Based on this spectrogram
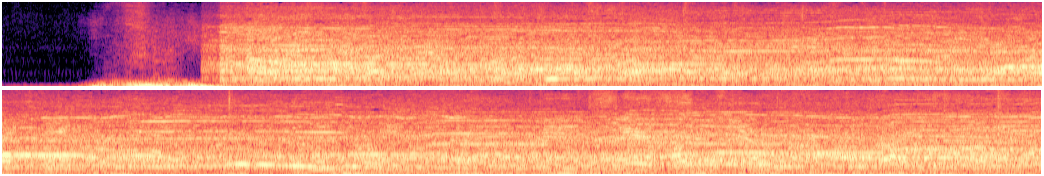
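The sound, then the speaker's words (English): A large crowd at an Iowa football game roars continuously, a dense mix of booing and cheering aimed at a visiting man going down into the stands, swelling in after a brief low thump at the start and holding loud and steady to the end. “He also went to the Iowa football game, and there was a bit of online controversy that broke out over whether he was being booed or whether he was being cheered.”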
